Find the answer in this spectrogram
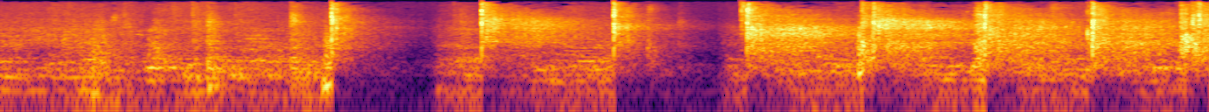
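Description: Several sharp cracks, spaced about half a second to a second apart, with the sound cutting out briefly twice.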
